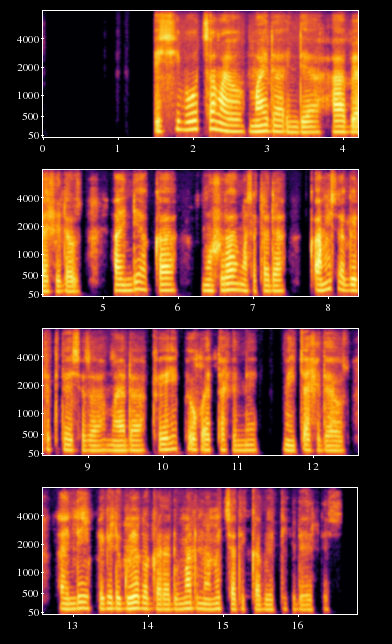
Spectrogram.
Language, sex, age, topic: Gamo, male, 18-24, government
